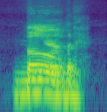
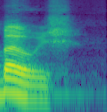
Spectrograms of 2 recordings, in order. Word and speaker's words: Bogue: Bogue, okay. – Yeah. You make sure it's spelled Bouge, but it is pronounced Bogue.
